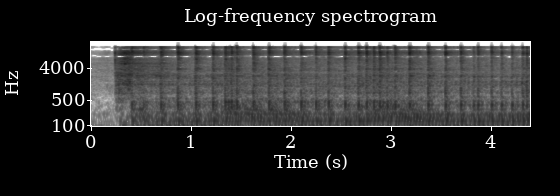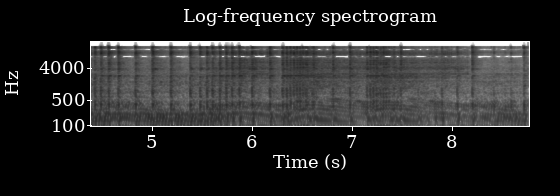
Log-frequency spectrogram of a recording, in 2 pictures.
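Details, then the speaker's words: Two-stroke motorcycle after engine rebuild, carburetor setting seemingly dialed in: starts and runs with a crisp even buzz, picks up cleanly on light revs; normal running. "Ini saya coba nyalain nih. Ini settingan karbu udah dapat sepertinya."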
